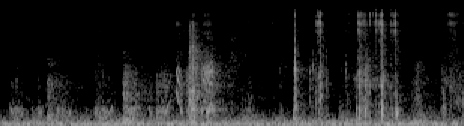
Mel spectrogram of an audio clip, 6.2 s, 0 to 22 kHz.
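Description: Olfa utility knife blade drawn through a thin 0.02-inch PETG plastic sheet: a series of faint, scratchy cutting strokes, the clearer ones about two and a half and five seconds in.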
